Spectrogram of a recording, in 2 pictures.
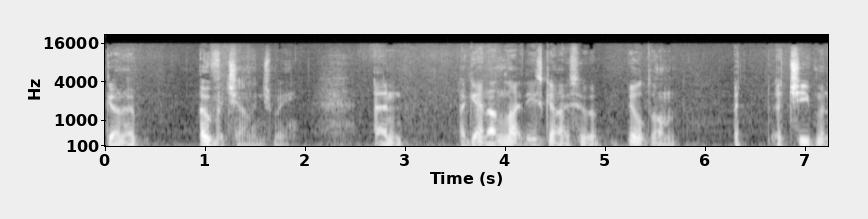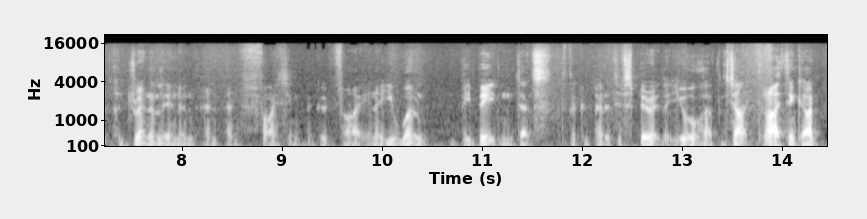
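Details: Adult man who stammers, speaking English; stuttering.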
